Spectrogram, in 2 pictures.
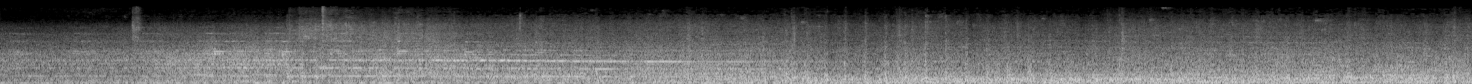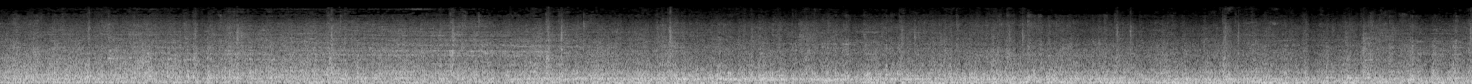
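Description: Freight train passing close by. The lead diesel locomotives' engine tones fall slightly in pitch as they go past in the first several seconds. Then comes a steady rumble and clickety-clack of double-stack container cars' wheels rolling over the rails.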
